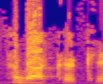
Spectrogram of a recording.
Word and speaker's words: Habakkuk: Even thinking about, is it pronounced Habakkuk? – Habakkuk, yeah.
